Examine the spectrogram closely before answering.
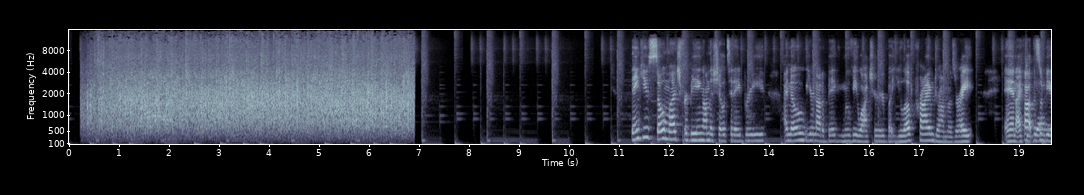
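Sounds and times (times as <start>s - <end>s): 
loud dense applause: 0.0s - 7.0s
speech: 11.3s - 19.6s.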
